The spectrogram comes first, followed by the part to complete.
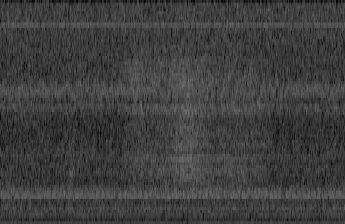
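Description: Faint steady electrical hum with a few constant tones over a low hiss: the background noise of the recording between spoken lines.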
